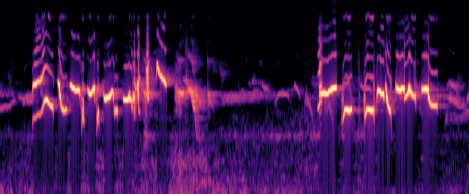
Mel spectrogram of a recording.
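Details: Oriental magpie-robin morning song made of two long phrases of fast, fluty whistles that jump between high and lower notes, separated by roughly two seconds of quiet.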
